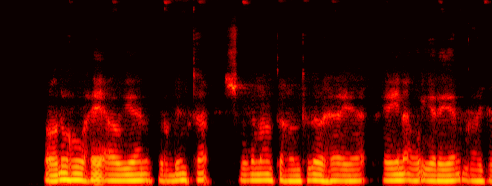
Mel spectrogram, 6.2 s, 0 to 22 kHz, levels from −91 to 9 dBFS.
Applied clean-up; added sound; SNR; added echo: neural mask model Resemble Enhance denoiser.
